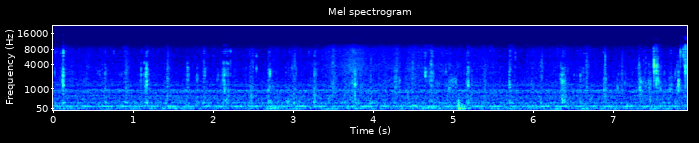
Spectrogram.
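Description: Faint close-mic mouth sounds of a person eating and drinking: scattered small wet clicks of chewing, sipping and swallowing, over a low steady hum.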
